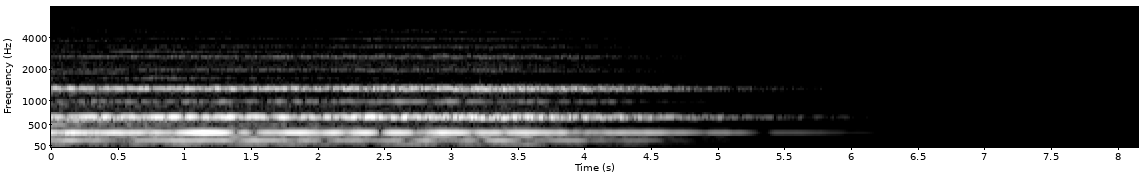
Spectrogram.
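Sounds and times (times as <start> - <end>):
choir singing: 0.0 - 5.6.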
